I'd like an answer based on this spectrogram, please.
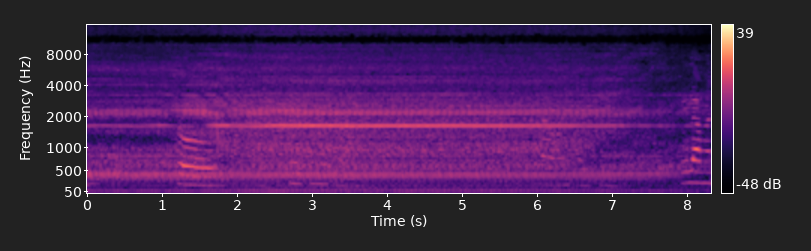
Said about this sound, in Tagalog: Buti na lang mayroon akong compressor.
